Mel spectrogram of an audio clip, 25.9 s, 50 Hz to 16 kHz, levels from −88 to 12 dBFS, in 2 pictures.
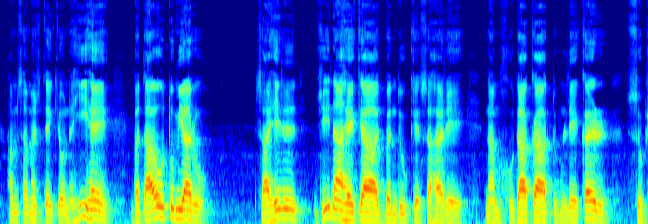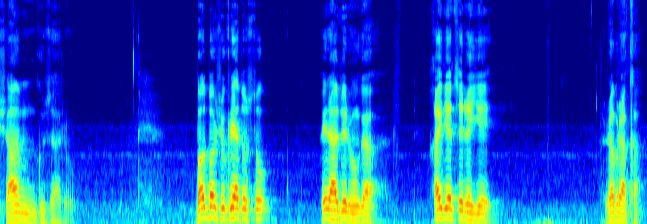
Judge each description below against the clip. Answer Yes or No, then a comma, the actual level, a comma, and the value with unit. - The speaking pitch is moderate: No, low, 120 Hz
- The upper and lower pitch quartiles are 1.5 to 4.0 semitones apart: No, average, 4.5 semitones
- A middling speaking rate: No, slow, 90 wpm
